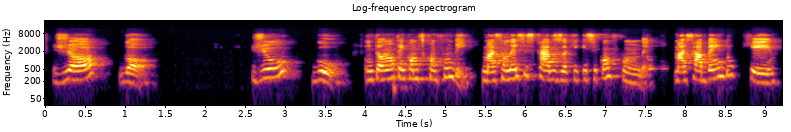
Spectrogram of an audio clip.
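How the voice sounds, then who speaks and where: A woman's voice: on the high side, pushed and bright. A Brazilian Portuguese woman teacher giving a recorded class, explaining patiently and repeating syllables and example words one by one.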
